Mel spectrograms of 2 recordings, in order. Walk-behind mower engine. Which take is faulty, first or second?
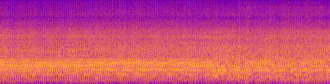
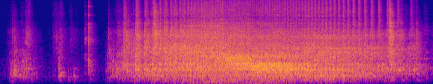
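second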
